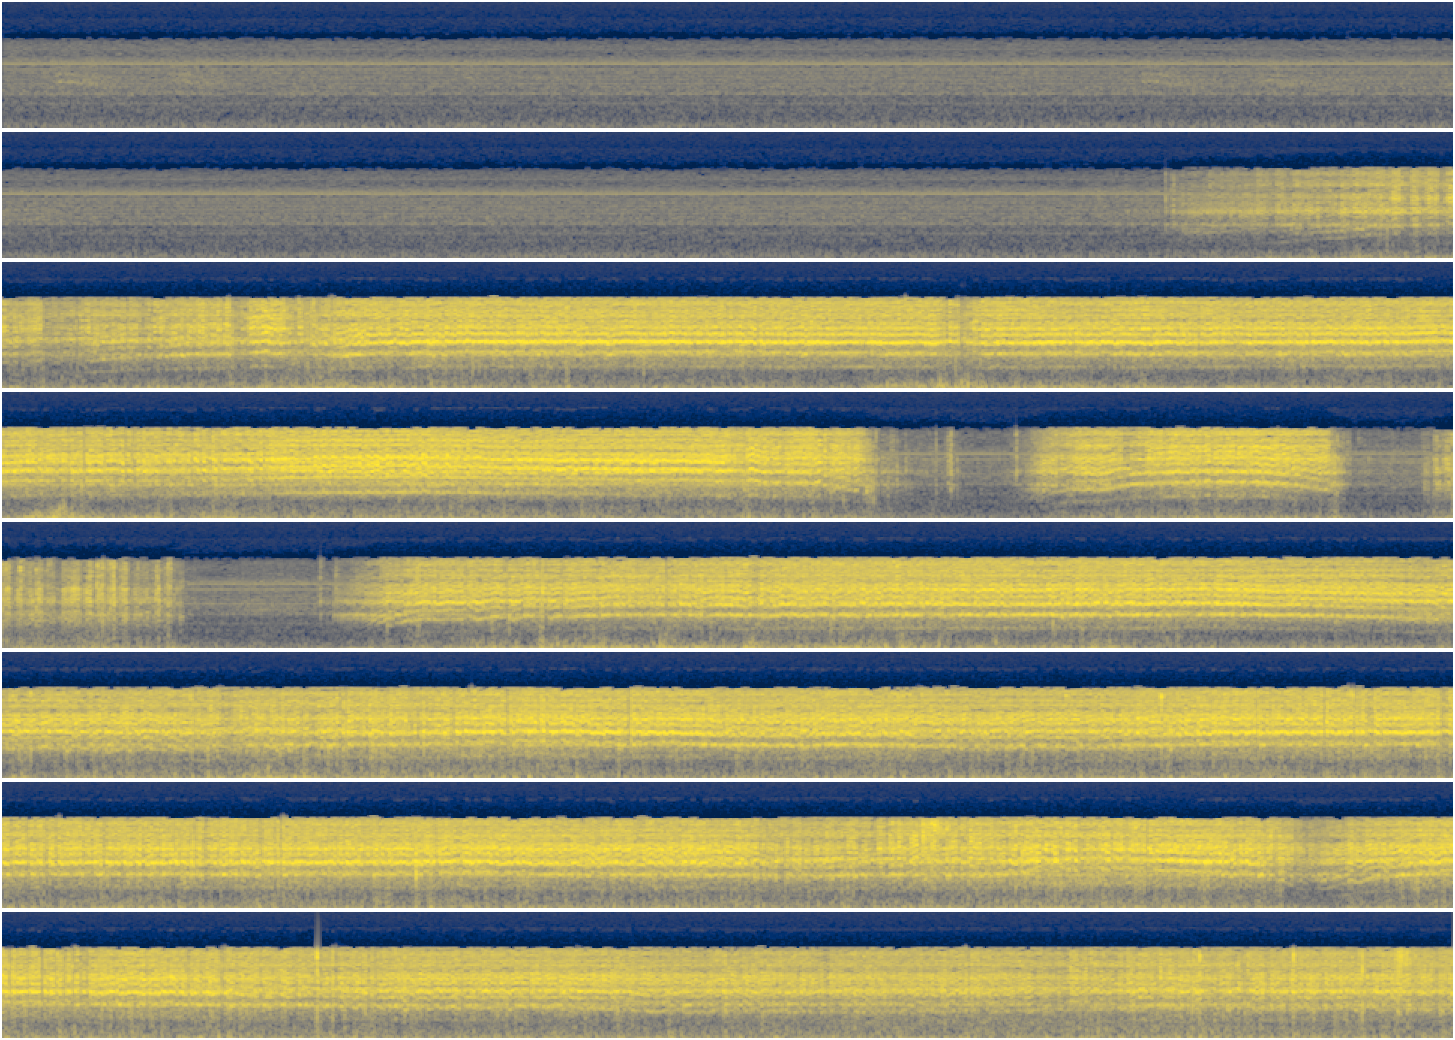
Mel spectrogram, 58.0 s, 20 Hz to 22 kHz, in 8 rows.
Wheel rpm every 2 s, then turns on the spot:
0, 0, 0, 0, 0, 0, 20, 110, 160, 160, 160, 180, 160, 70, 50, 60, 140, 140, 130, 150, 140, 160, 160, 140, 160, 140, 130, 110, 120.
28-30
